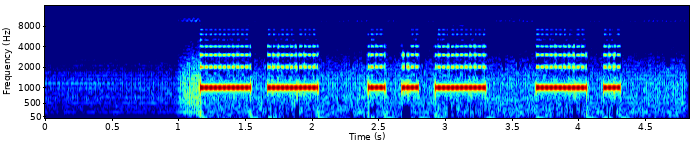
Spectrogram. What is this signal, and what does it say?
Morse code, heard as a keyed tone, about 10 wpm, 1010 Hz. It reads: MUN
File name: germany / mx / MUN-D-VOR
